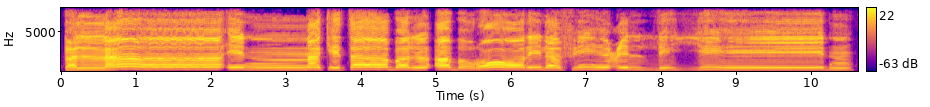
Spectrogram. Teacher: را کے اوپر زبر ہے، را کو موٹا یعنی پر پڑھیں گے، را کے نیچے زیر ہے، یہاں پر اس را کو باریک پڑھیں گے، نون کو ساکن بنا کر پڑھیں گے آیت کرنے کی صورت میں۔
